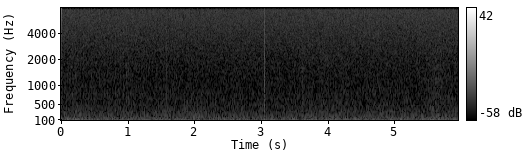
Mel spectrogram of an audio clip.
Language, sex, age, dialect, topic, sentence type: Chhattisgarhi, male, 56-60, Eastern, agriculture, question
